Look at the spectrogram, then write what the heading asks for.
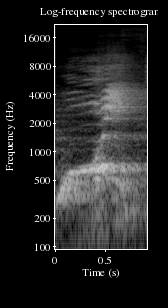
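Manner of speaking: comic high-pitched outburst; mock yell. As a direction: yelp it way up high, gleefully silly. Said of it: "we both yell out".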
